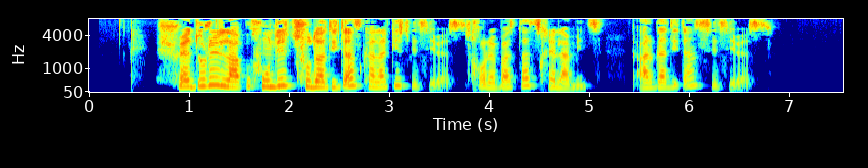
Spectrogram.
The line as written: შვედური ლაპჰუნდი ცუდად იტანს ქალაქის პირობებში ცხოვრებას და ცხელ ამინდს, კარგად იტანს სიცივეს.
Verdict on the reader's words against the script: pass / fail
fail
